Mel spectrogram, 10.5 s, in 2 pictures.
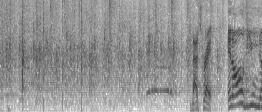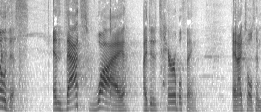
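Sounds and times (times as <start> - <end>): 
audience applause: 0.0 - 5.8
speech: 3.8 - 5.6, 6.3 - 9.2, 9.9 - 10.4.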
